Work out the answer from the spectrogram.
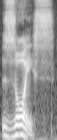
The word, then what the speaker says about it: Seuss: soyuz why do you hate me and it's zoice well it's gonna it's it's not gonna tell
